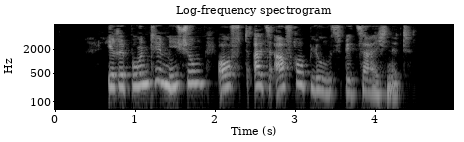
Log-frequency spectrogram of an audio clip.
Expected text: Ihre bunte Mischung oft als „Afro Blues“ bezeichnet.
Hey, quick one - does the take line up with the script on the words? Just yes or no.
yes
